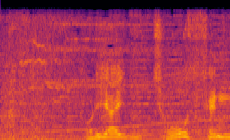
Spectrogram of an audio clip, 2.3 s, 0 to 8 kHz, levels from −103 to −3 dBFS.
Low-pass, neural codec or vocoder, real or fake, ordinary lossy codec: 7.2 kHz; none; real; none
